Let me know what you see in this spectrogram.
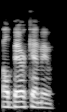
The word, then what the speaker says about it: Albert Camus: Is that how you pronounce it? – Yeah, Albert Camus. – I thought it was Albert Camus. – No, it's French. Albert, you don't pronounce the T.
